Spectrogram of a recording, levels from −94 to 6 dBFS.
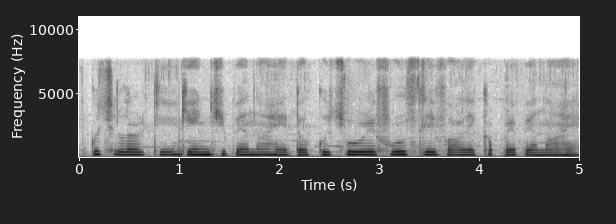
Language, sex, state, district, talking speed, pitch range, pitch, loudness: Hindi, female, Arunachal Pradesh, Papum Pare, 165 wpm, 205-225 Hz, 215 Hz, -14 LUFS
